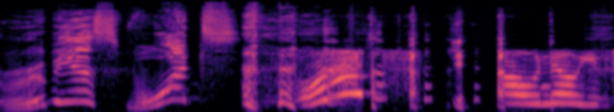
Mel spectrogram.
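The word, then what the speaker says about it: Rubeus: books on tape and Jim Dale reading he says ruas Hagrid and a lot of people are like it's not rubus what what oh no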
